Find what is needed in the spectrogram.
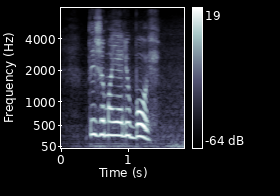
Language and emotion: Russian, positive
